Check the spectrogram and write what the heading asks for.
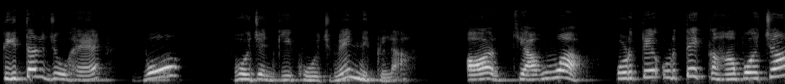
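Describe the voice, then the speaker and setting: A woman teacher reads a story aloud to children, then retells each part and asks them questions. Her fairly high voice rises and falls a great deal. She speaks very slowly and patiently. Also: animated.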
